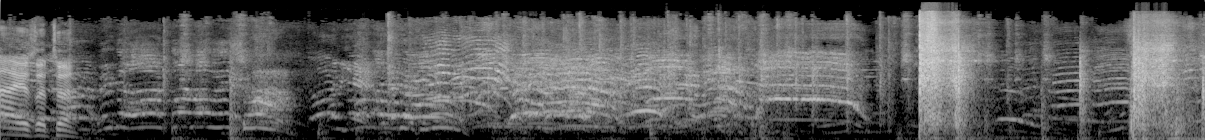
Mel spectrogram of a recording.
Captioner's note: crowd chatter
